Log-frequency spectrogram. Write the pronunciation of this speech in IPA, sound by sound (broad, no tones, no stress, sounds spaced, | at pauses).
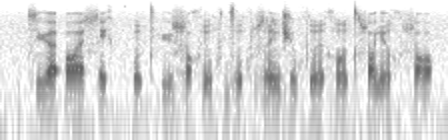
t͡s y ɐ̯ ʔ ɔ ɐ̯ ɬ e x kʷʰ ẽ tʰ y ɮ ɔ x ɾʲ ɔ̃ xʷ d͡z ə̃ xʷ ɮ ə̃ d͡ʒ ɔ xʷ ɾ ə̃ x ɔ̃ t ɬ ɔ ɾʲ ɔ̃ x ɬ ɔ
